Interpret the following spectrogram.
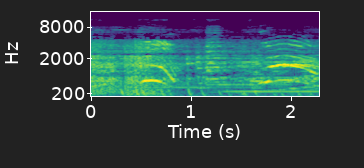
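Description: Cartoon soundtrack playing from a television: background music with short pitched sounds that bend in pitch, one falling about half a second in and one rising and falling near the end.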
